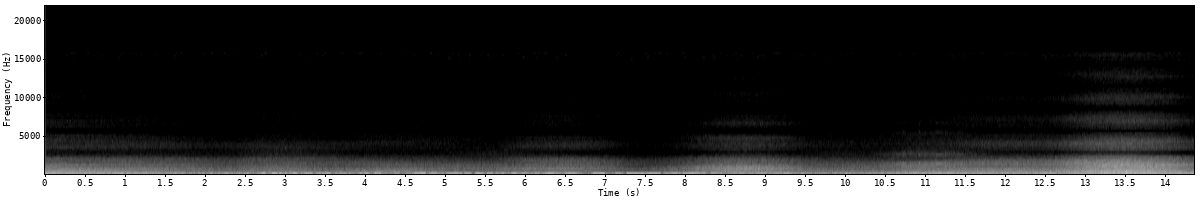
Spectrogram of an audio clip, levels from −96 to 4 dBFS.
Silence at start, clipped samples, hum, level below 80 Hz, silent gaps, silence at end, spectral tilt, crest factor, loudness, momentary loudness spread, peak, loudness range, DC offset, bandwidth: 0 s; under 0.1%; none; -40 dBFS; none; 0 s; -9.5 dB/octave; 12 dB; -41 LUFS; 15 LU; -18 dBFS; 12 LU; under 0.1%; 4.5 kHz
